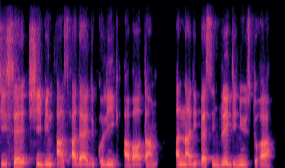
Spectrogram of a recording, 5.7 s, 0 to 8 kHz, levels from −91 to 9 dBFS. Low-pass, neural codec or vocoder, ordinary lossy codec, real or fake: 7.2 kHz; none; Opus, 32 kbps; real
